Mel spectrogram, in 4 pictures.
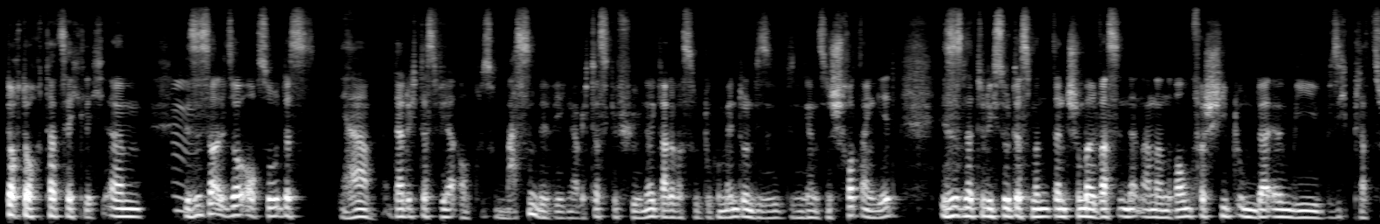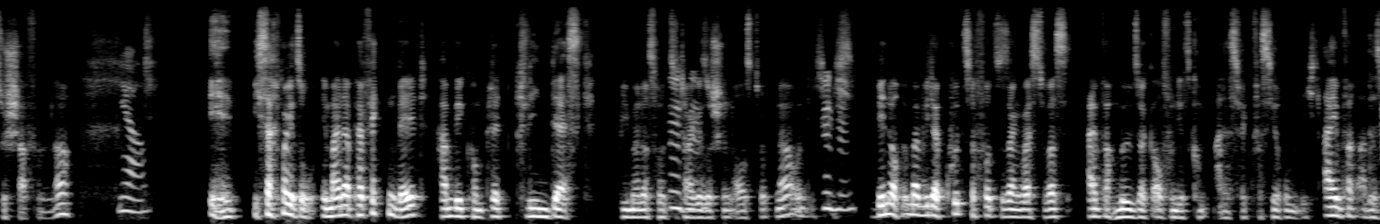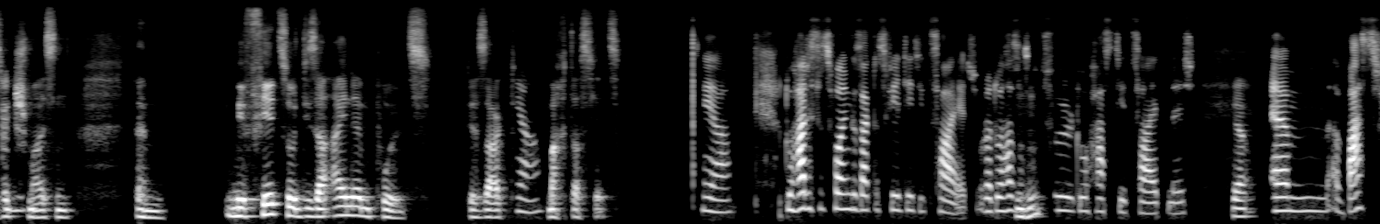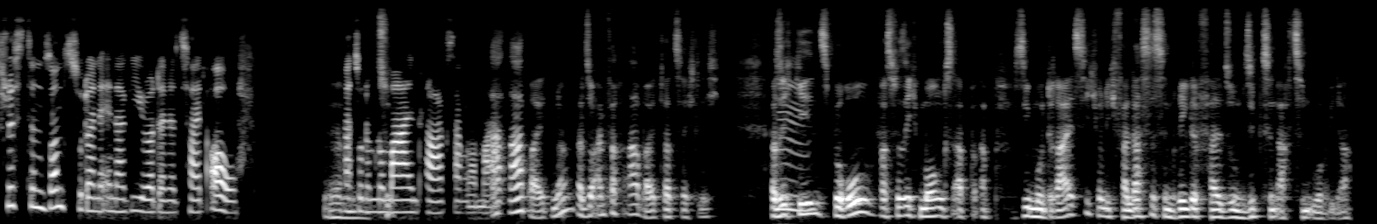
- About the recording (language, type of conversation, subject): German, advice, Wie beeinträchtigen Arbeitsplatzchaos und Ablenkungen zu Hause deine Konzentration?
- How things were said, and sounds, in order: in English: "clean desk"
